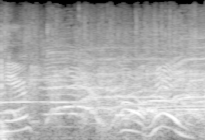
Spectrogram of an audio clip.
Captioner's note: audience cheering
